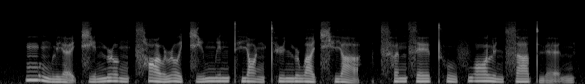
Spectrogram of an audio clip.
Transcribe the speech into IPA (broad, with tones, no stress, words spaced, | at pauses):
mʊ˥˩ŋ ljɛ̰˨˩t͡ɕi˧˥nɻɤ˥˧ŋ t͡sʰɑ˥˧ʊ̯ɻɤ˥˩ t͡ɕi˧˥mi˥nt̪ʰjɑ˥˩ŋt̪ʰy˥n ɻwä˥˧t͡ɕʰjä˥˩ | t͡sʰə˥nse˥ɪ̯t̪ʰu˥˩ fwɔ˥ly˨n sä˥t̪ɥɛ̰˨˩˦n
